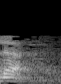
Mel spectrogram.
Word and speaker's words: لا: فنطقها مثل نطق حرف النفي المعروف لا، حرف النفي المعروف الذي هو لا.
